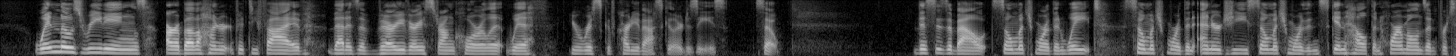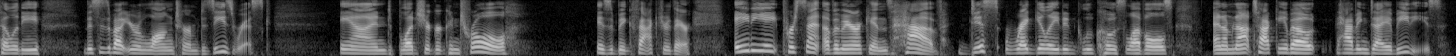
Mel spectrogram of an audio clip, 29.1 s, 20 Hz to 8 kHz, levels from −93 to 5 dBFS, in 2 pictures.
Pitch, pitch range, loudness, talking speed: 190 Hz, 175-205 Hz, -27 LUFS, 150 wpm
